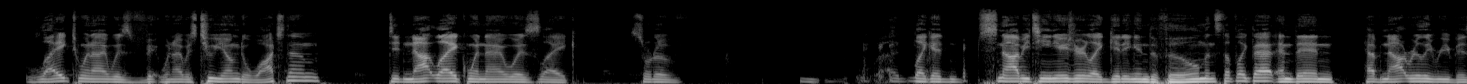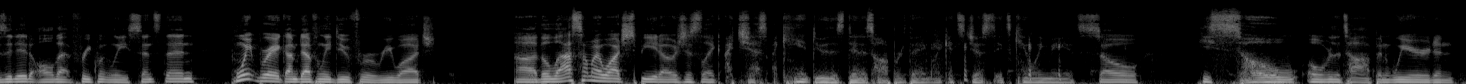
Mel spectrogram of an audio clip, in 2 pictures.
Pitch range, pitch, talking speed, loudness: 105-130 Hz, 115 Hz, 180 wpm, -28 LUFS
